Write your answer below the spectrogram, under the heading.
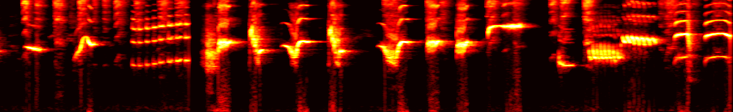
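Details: Asian pied starling in vigorous song, offered as a lure to prompt starlings to sing. Crisp whistled notes and upslurs are interspersed with stuttering chatter and a sustained clear whistle, all delivered in quick succession.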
